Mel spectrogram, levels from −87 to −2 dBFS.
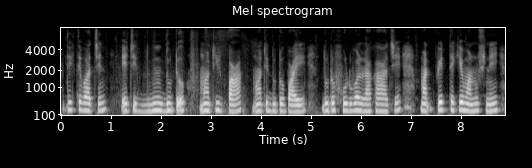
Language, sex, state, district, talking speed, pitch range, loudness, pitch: Bengali, female, West Bengal, North 24 Parganas, 130 wpm, 185-205 Hz, -20 LUFS, 195 Hz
